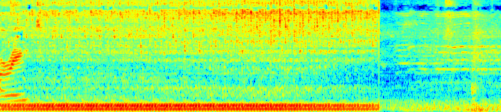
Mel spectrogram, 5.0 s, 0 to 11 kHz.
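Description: An Audi R8 engine idles loudly and steadily up close, then the sound drops abruptly as the car pulls away, leaving a faint fading rumble.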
